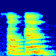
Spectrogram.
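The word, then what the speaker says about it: subtle: नहीं डाला था colonel colonel next we have सटन सन sun because the बी is silent B क्या है उसमें साइलेंट नेक्स्ट वी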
